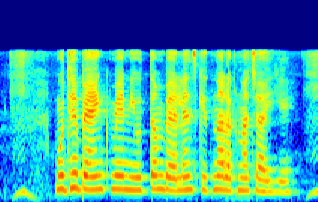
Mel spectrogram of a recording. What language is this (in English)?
Hindi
